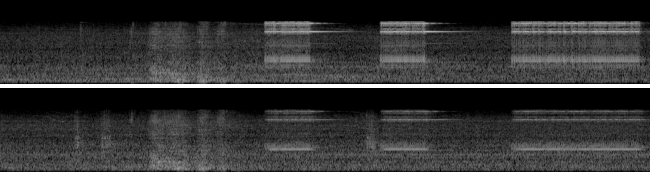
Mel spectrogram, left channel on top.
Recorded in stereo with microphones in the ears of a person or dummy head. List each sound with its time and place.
1.3 s tape being pulled: 10° right (ahead or behind), 5.5 m
2.6 s a doorbell: 70° left (ahead or behind), 0.6 m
